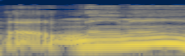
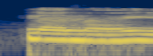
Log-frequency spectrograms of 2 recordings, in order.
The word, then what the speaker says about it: Nanay: You mentioned your Nene, is that how you say it? Nanay, yeah, Nanay. Nanay, which is a woman that helped raise you.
